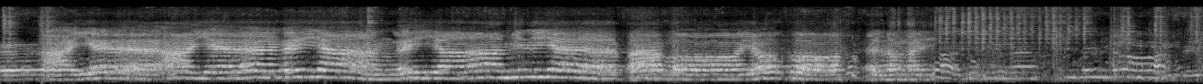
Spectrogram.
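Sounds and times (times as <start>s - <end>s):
group chanting a dance song: 0.0s - 9.4s
rhythmic metallic jingling: 0.0s - 12.0s.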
